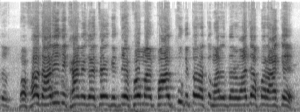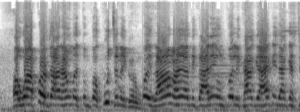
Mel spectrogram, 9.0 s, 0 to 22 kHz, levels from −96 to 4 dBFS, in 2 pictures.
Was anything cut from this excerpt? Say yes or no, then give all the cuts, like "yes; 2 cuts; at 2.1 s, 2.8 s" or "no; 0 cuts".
yes; 1 cut; at 6.6 s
